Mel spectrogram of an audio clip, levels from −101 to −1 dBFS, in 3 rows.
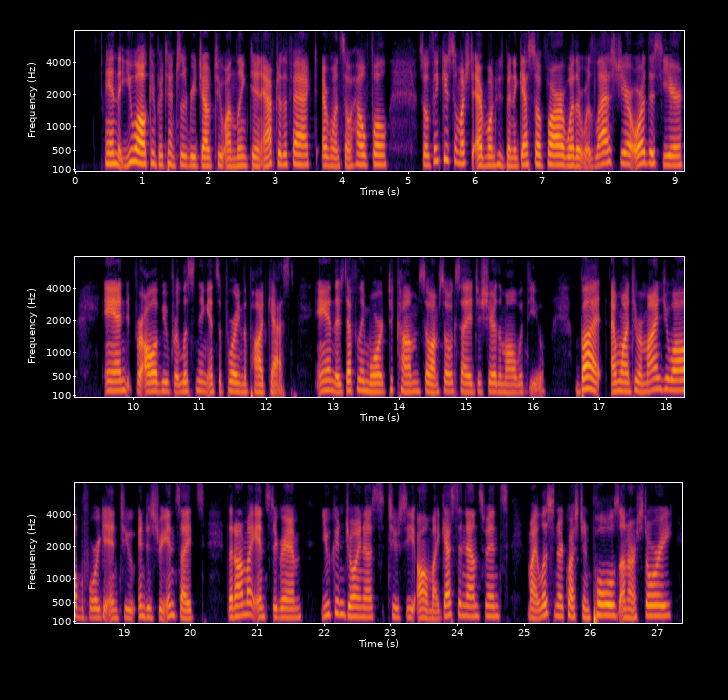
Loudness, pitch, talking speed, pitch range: -27 LUFS, 195 Hz, 215 wpm, 180-215 Hz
